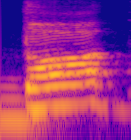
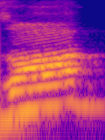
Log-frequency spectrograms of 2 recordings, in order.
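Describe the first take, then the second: First: The letter is said with a plain d sound. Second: The letter is said with a plain z sound. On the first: "এটাও ভুল।" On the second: "আর একটা সরাসরি জদ, এটা ভুল।"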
